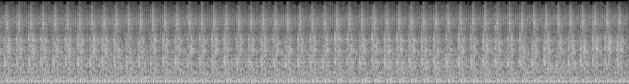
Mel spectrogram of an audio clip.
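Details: 1979 Kubota B7100 tractor at idle: a sharp, regular knock about two to three per second over the diesel clatter, a slight rod knock.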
